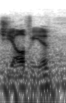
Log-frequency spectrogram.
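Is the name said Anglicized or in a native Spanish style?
Anglicized. The name is Anglicized, with no final r. The speaker calls it wrong.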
